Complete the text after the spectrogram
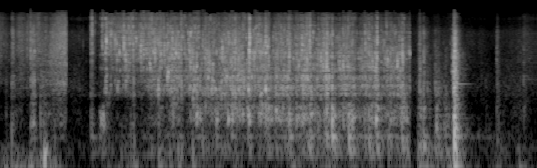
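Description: Water pours from a plastic jug and gurgles.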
